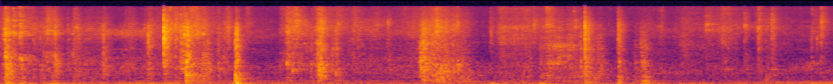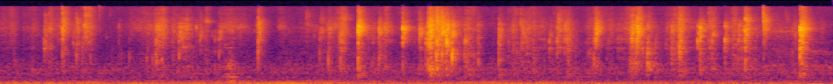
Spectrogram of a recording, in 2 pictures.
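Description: Hands handling a cardboard card box and a bundle of cards sealed in black plastic wrap: the wrap crinkles and rustles, with scattered small clicks and one sharper knock about two seconds in.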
